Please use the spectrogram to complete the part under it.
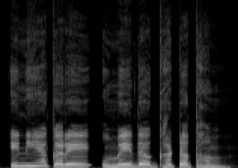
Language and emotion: Sindhi, neutral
